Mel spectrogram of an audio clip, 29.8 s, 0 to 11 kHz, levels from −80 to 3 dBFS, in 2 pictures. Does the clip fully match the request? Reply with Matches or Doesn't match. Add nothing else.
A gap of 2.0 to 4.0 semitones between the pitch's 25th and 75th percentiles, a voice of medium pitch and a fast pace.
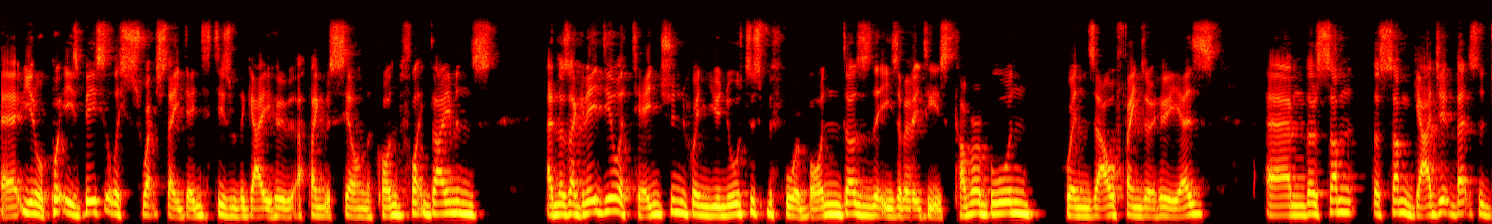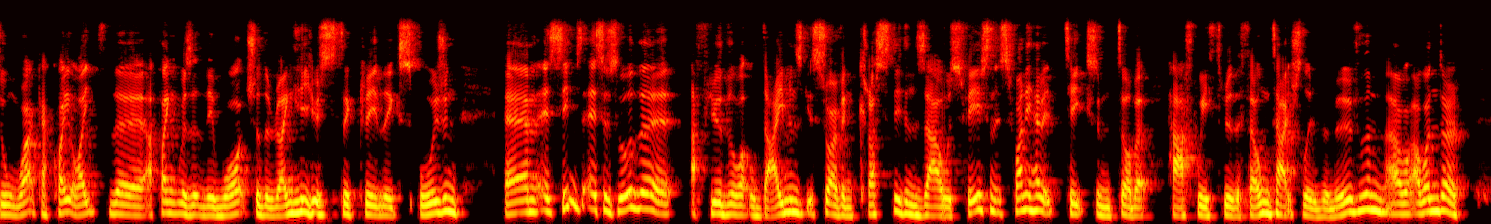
Doesn't match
